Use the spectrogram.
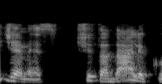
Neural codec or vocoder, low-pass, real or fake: none; 7.2 kHz; real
